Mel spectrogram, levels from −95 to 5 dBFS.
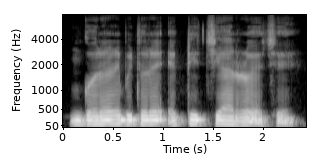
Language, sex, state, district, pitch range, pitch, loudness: Bengali, male, Assam, Hailakandi, 90-105 Hz, 100 Hz, -13 LUFS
